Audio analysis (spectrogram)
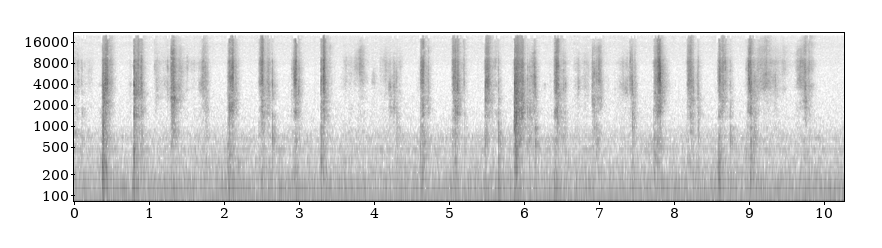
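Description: Tarot cards are shuffled by hand in a close, brisk series of riffling bursts, roughly two per second and evenly paced, heard alone without speech.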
